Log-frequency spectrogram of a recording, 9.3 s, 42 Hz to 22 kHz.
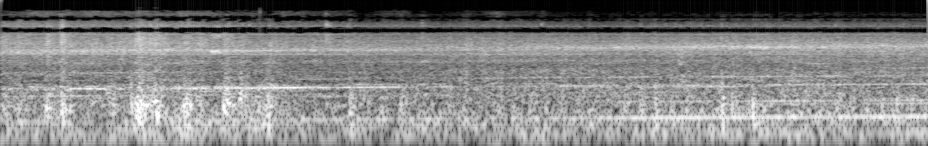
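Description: Tobu 10030 series electric train running, heard from inside the car: a steady motor and gear hum with wheels clattering over rail joints a second or two in.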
